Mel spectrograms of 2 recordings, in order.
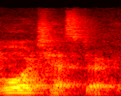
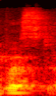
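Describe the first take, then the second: First: The word is said with more syllables. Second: The word is said with fewer syllables. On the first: The speaker calls it right. "It's got to be Worcester" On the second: The speaker calls it wrong. "there are too many syllables here for it to be Worcester"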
